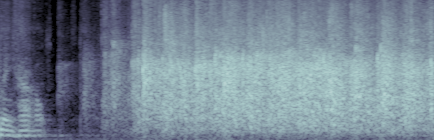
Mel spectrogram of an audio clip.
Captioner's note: audience applauds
